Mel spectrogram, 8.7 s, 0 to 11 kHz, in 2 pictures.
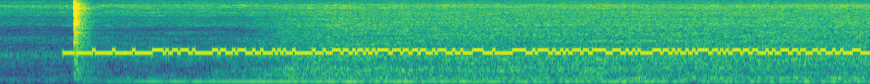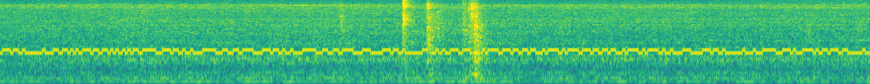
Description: RTTY (75 baud, 170 Hz shift), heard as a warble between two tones, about 1360 Hz centre, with kitchen noise. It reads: LZ6Q DE LZ9TEJ TNX FER CALL. UR RST 589 589. NAME LEE LEE. QTH …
